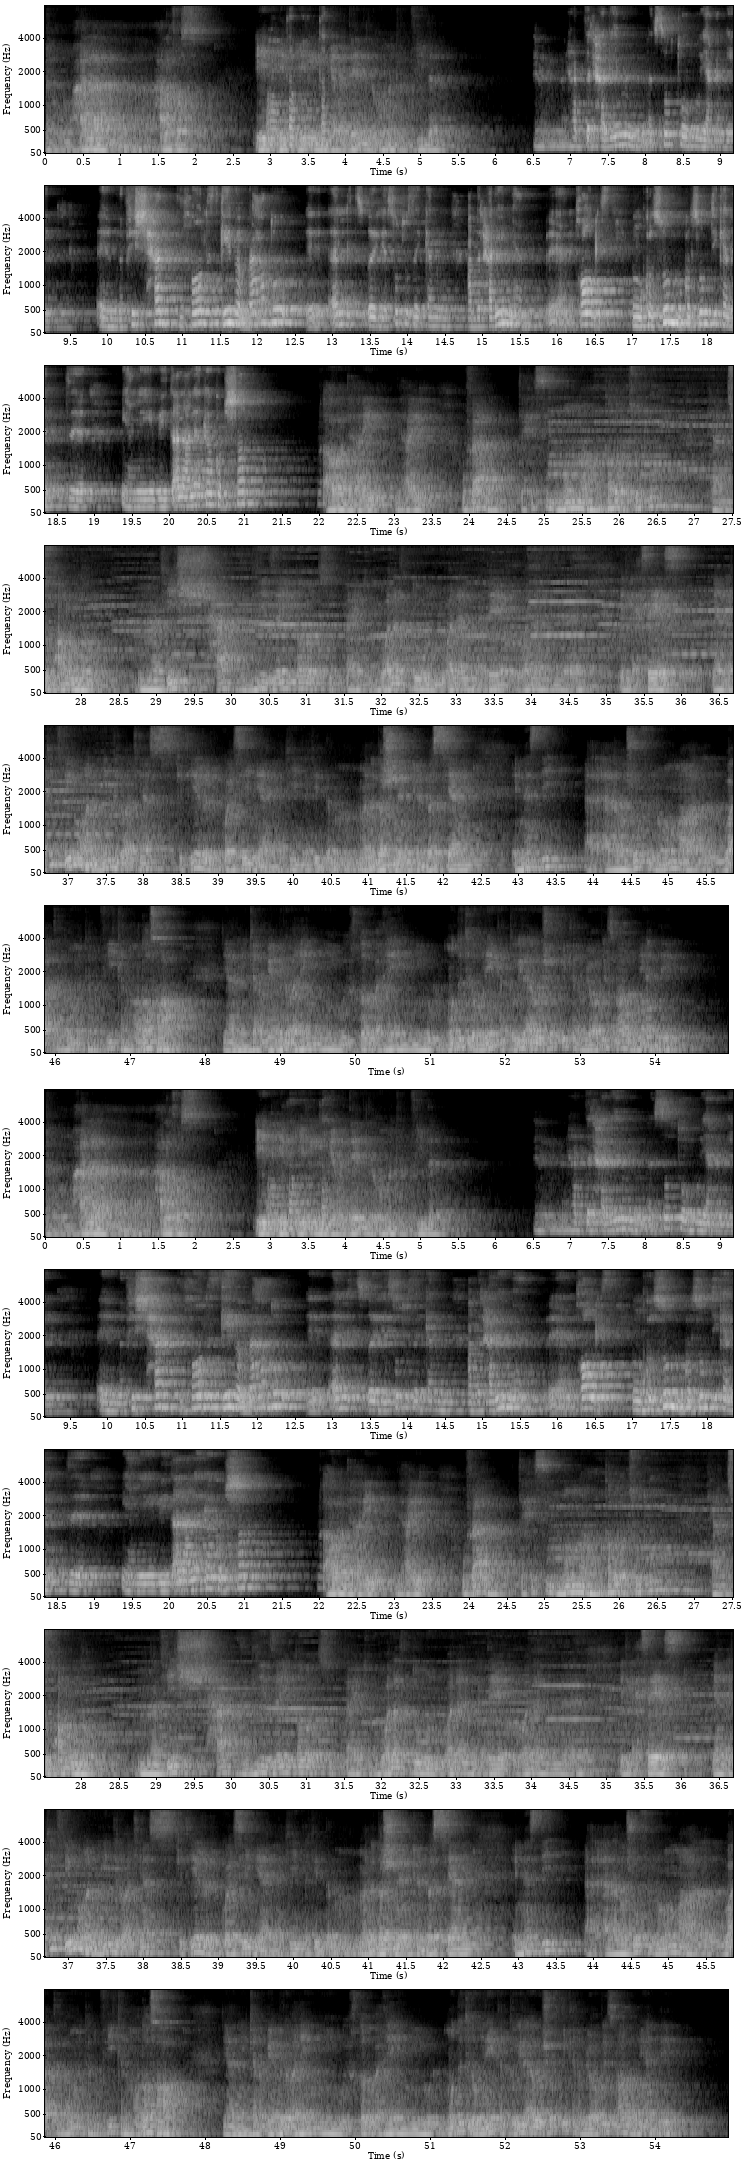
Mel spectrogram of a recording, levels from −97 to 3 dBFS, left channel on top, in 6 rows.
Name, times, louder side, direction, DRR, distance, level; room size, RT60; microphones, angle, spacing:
voice 1, 0.0-2.0 2.8-5.2 22.0-26.6 26.9-28.2 28.7-36.0 36.4-43.5 43.9-47.6 47.9-54.2, equal, 5° right, -5 dB, 0.6 m, -32 dB
voice 2, 3.0-3.8 6.5-9.3 9.9-14.6 14.8-16.7 17.0-18.9 19.4-21.1 53.7-54.1, left 3 dB, 55° left, 5 dB, 0.6 m, -29 dB
sound 1, 25.0-37.7, left 3 dB, 85° left, 0.7 m, -47 dB
6.4 x 3.5 x 5.4 m, 1.5 s
head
